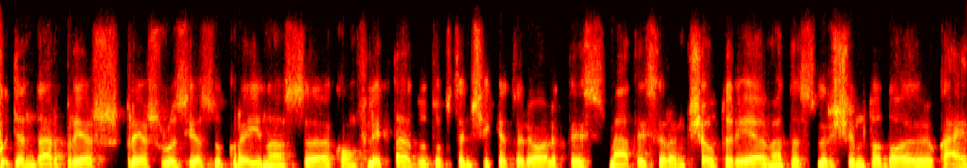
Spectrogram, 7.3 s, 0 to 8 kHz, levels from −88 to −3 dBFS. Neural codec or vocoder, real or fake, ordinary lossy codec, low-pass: none; real; Opus, 24 kbps; 7.2 kHz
